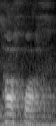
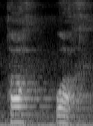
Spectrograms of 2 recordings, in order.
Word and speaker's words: tahwah: The first one up here, the first word up here is tahwah. Tahwah. The X has an ah sound.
